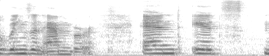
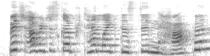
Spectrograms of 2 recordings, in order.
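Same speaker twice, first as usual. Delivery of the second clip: indignant scolding; 8 semitones higher, 4 dB louder, faster than usual. Acted. Scolding the character Nesta.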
